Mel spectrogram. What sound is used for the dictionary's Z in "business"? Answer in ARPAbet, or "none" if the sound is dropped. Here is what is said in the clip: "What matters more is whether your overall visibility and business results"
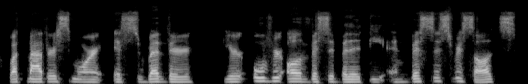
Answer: S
